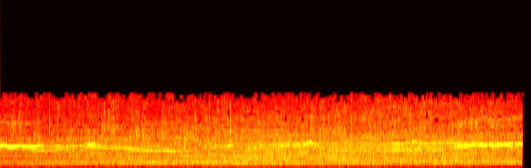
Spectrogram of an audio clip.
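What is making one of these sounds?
A band plays music loudly in a large echoing hall.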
